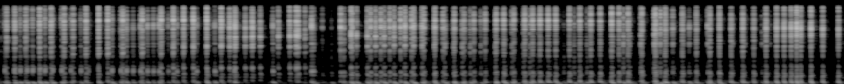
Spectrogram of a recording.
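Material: Plastic.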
